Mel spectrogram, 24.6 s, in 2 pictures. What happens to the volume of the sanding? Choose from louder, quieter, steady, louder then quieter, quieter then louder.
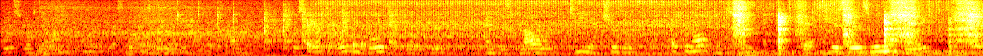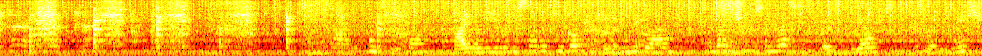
quieter.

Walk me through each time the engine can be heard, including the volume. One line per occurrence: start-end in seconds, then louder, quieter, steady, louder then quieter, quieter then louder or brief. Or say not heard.
0.0-24.5 louder.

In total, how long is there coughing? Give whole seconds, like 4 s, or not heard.
3 s.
